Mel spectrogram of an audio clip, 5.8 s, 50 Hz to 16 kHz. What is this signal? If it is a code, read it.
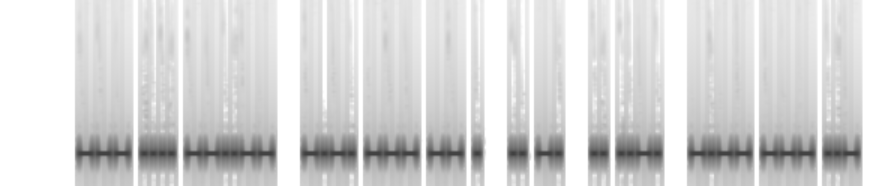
Morse code, heard as a keyed tone, about 40 wpm, 700 Hz. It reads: OH, COME IN IF YOU
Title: Sentences from Top 1600 Words 40wpm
